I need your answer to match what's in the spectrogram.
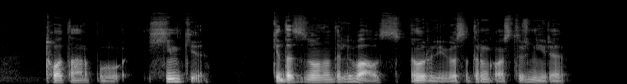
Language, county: Lithuanian, Vilnius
